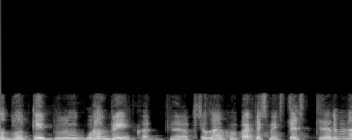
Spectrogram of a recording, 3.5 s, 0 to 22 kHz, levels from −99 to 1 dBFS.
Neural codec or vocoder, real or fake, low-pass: codec, 16 kHz in and 24 kHz out, 0.6 kbps, FireRedTTS-2 codec; fake; 7.2 kHz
